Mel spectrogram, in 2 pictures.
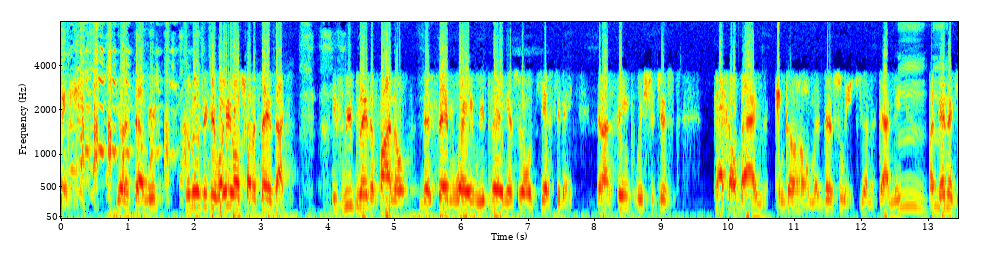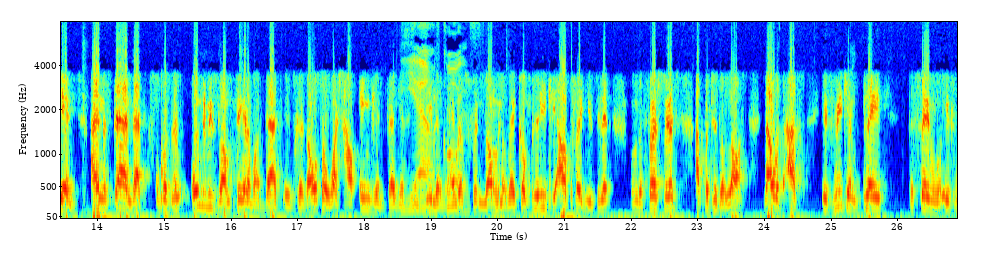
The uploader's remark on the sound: PHONE INTERVIEW.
